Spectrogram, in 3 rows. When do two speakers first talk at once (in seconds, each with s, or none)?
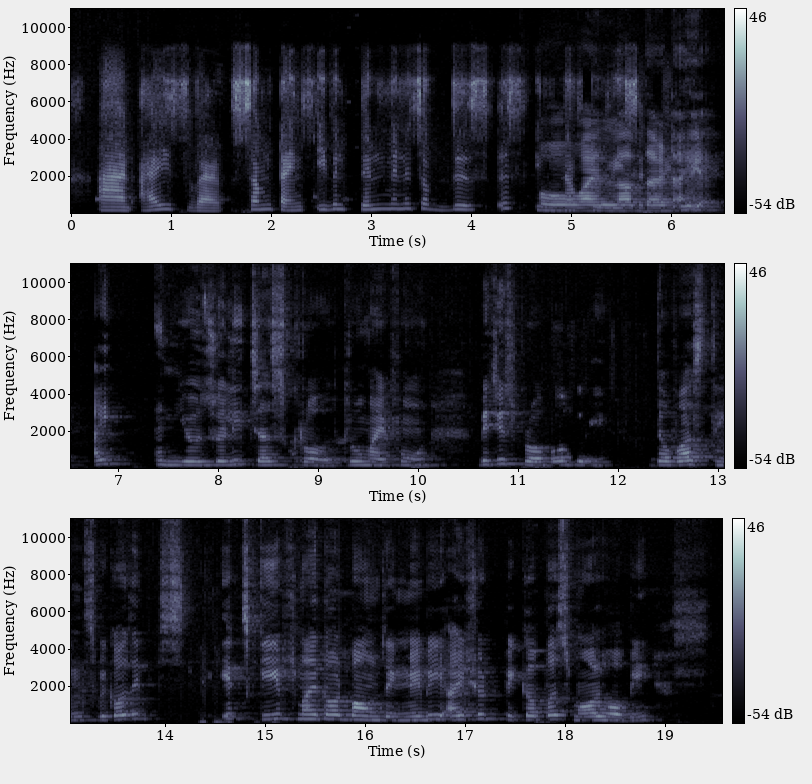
4.7 s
